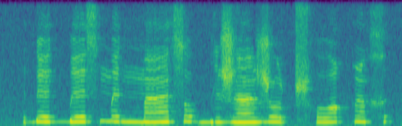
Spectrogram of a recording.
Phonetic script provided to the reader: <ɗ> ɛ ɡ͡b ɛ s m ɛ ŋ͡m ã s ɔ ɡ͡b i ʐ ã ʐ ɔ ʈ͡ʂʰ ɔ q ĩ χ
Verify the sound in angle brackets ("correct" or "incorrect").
correct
